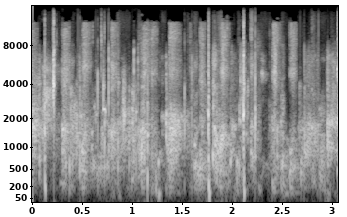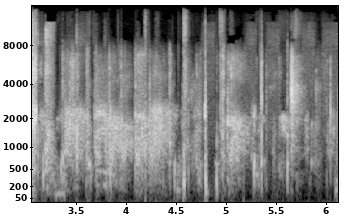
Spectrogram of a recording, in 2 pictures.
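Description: Applause from many participants on an online video call, heard through their unmuted microphones as a dense, uneven clatter of claps that thins out near the end.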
